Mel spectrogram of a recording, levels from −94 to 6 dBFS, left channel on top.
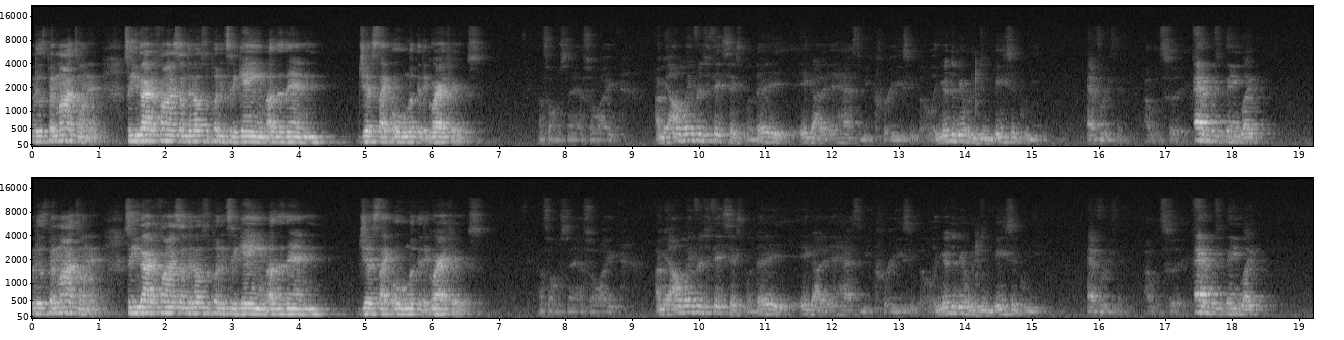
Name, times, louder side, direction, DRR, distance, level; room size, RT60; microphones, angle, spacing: voice 1, 0.0-4.3 4.9-6.6 17.4-18.1, left 1 dB, 35° left, -4 dB, 1.1 m, -21 dB
voice 2, 7.6-8.9 9.3-15.2 15.8-16.4 16.7-18.3, left 1 dB, 10° left, -3 dB, 0.4 m, -32 dB
6.3 x 3.2 x 2.3 m, 0.76 s
head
